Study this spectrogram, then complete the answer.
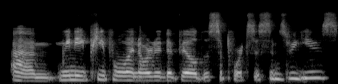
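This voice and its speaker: A woman's voice with very wide pitch swings. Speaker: student rocket team member. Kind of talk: presentation. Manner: halting, many fillers.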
